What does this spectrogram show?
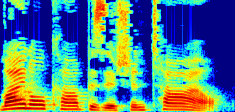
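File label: "Vinyl composition tile", English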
